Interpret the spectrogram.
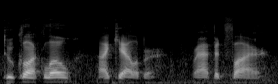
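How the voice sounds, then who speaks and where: A man voicing a gruff, battle-hardened lieutenant piloting a war machine in a military audio drama, with clipped, muttered or snarled callouts. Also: low-pitched, moderate pace, fairly bright tone. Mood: focused, terse.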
